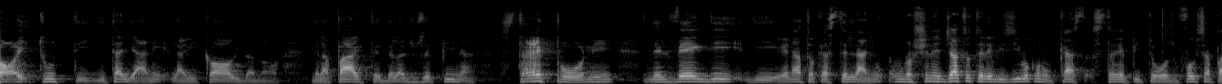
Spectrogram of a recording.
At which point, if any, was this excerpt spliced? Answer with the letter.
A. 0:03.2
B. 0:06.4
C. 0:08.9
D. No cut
B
